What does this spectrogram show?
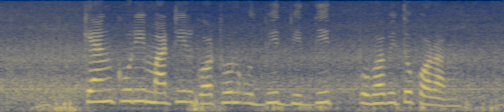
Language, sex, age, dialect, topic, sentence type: Bengali, female, 18-24, Rajbangshi, agriculture, statement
